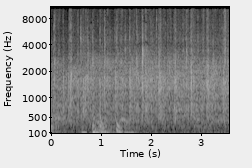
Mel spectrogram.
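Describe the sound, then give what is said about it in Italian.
An audience applauds steadily, a dense wash of many hands clapping at a moderate level throughout, with a few low murmuring voices underneath near the start. “Basta così, altrimenti rimaniamo senza applausi per il finale.”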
